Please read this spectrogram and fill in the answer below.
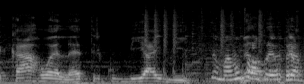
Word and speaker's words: BYD: Qual é a pronúncia correta? BYD.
